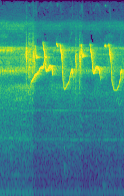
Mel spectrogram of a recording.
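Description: A sunbird sings a rapid series of very high, thin notes that swoop down and back up, one about every half second, with a faint background hiss.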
